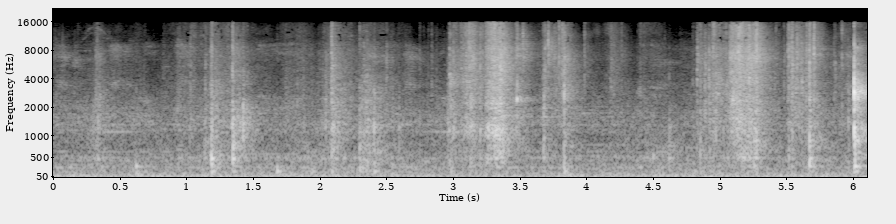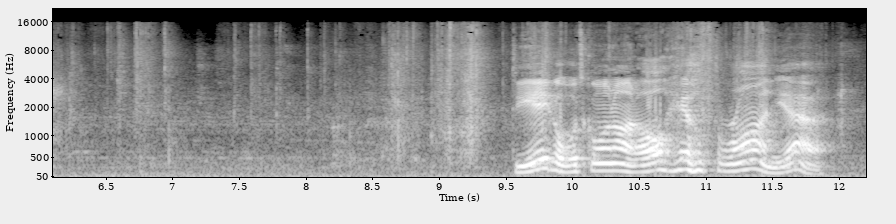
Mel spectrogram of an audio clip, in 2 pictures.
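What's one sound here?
Card packs rustle and crinkle as hands handle them.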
